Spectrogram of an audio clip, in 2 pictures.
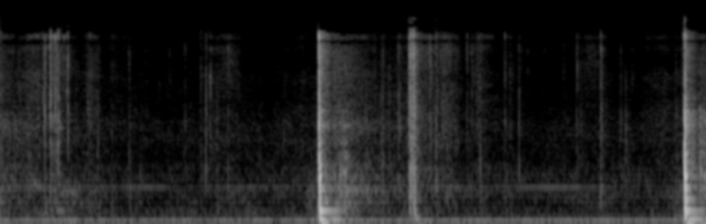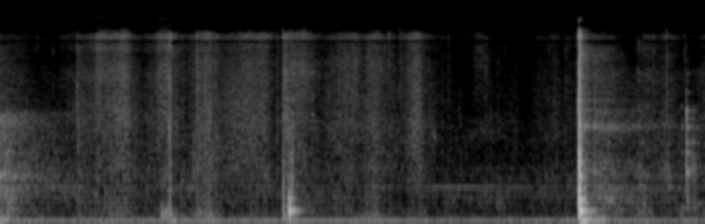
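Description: Single-bit axe chopping into a log: three sharp blows about two and a half seconds apart, with a couple of lighter knocks between them.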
